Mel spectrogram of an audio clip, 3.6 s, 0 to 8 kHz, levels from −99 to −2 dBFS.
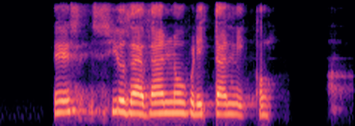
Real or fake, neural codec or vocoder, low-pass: fake; codec, 16 kHz, 2 kbps, FunCodec, trained on LibriTTS, 25 frames a second; 7.2 kHz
